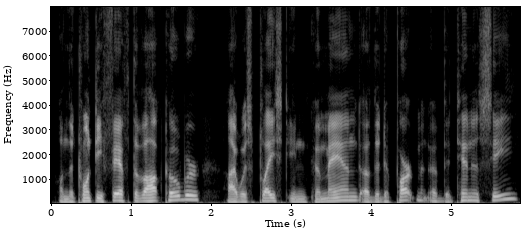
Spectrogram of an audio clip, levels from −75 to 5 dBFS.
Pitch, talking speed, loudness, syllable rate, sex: 125 Hz, 175 wpm, -19 LUFS, 4.9 syllables/s, male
